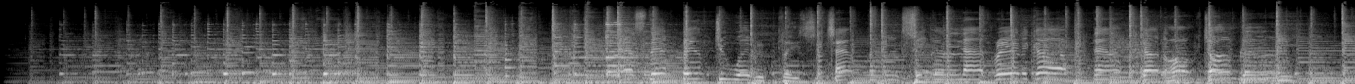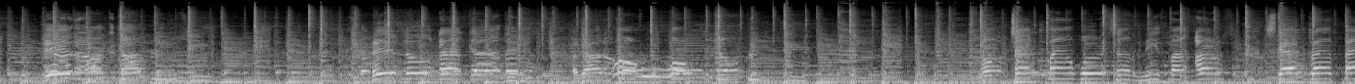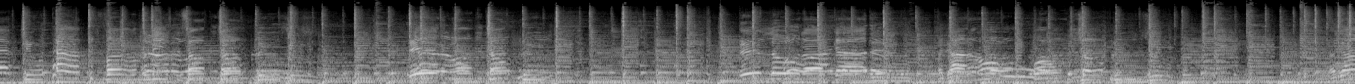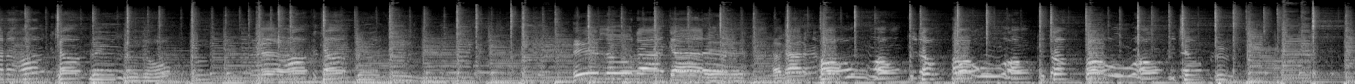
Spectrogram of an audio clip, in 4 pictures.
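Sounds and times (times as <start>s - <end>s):
honky-tonk blues music: 0.0s - 54.2s.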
